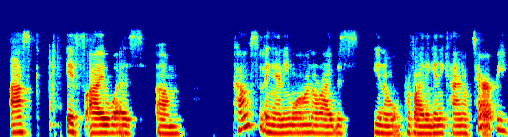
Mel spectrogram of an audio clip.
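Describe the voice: Her voice is low-pitched, the intonation fairly even, as this woman speaks at a slow pace.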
